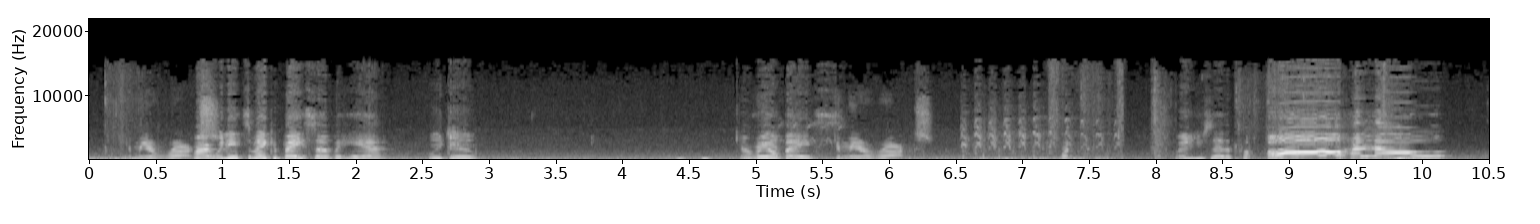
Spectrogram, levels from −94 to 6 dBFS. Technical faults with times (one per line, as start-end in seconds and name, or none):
none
